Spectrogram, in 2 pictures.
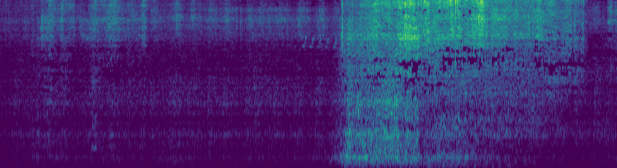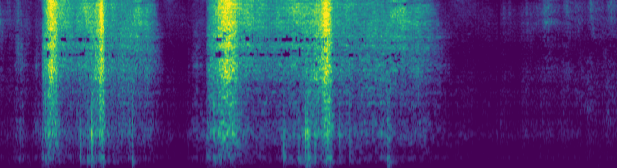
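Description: Flames crackle and roar along a line of burning matches.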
